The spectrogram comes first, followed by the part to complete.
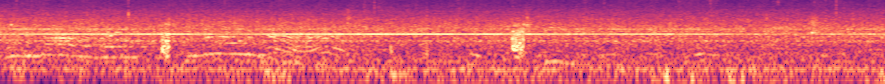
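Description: A large building fire burning with a steady crackling hiss and a few sharper pops. Faint distant voices and a thin steady high tone run under it.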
